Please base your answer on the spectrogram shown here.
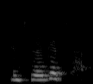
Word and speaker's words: interrogate: Just like in the word interrogate, the stress is on TER. Stress on TER, okay, not on IN.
